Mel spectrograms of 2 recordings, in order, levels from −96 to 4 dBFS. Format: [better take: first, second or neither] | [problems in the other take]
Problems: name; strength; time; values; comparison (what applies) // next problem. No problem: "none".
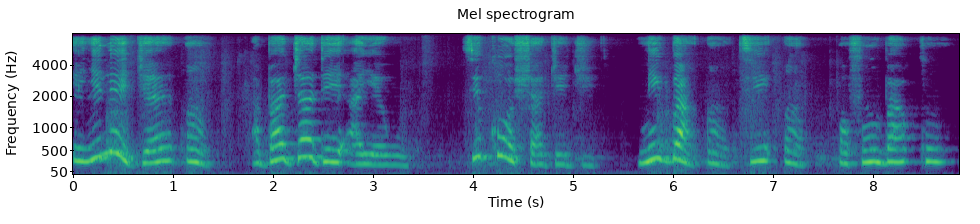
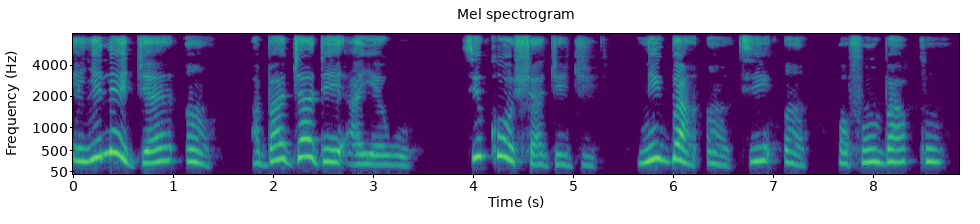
second | noise reduction (neural separator model SepFormer DNS4)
